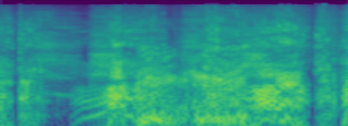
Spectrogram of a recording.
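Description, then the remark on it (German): Dogs growl threateningly, a loud, rough snarling rumble that swells and holds for a few seconds with short breaks, with no talking over it. “Aber als sie sich dem Bett nähern wollte, sprangen sie auf, knurrten bedrohlich und zeigten die blitzenden Reißzähne wie zum Angriff.”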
